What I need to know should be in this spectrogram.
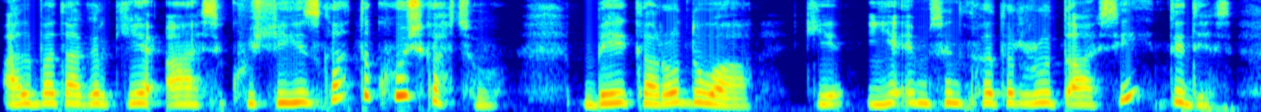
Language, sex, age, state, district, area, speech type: Kashmiri, female, 45-60, Jammu and Kashmir, Bandipora, rural, spontaneous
